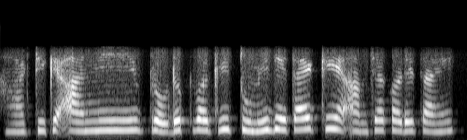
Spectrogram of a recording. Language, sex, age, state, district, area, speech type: Marathi, female, 18-30, Maharashtra, Wardha, urban, conversation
